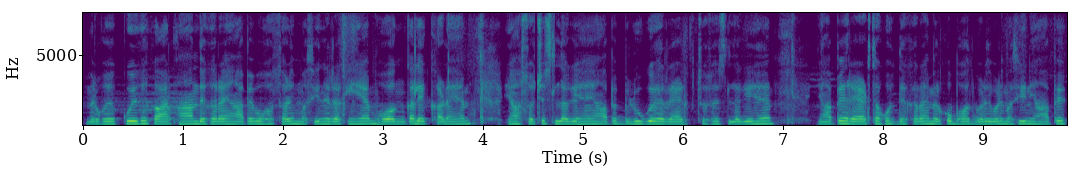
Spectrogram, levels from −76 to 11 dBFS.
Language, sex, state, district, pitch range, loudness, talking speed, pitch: Hindi, male, Jharkhand, Jamtara, 175-190 Hz, -18 LUFS, 310 wpm, 180 Hz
